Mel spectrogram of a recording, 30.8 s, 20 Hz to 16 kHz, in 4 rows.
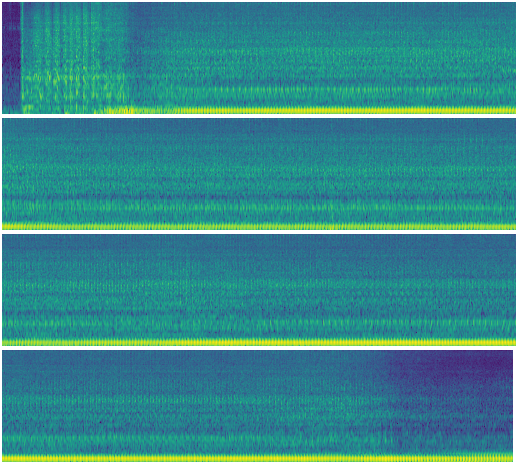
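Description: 1953 MG TD Mark II's 1250 cc XPAG four-cylinder engine starting from cold: it bursts into life with a rapid uneven run in the first two seconds, then settles to a steady idle that picks up slightly about halfway through.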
